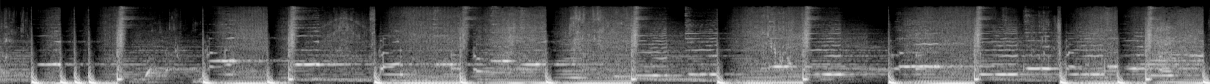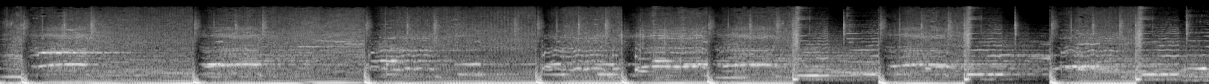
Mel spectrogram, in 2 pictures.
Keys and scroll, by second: 1.8 ctrl+c, 11.1 ctrl+t, 12.5 ctrl+t, 18.8 Return.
